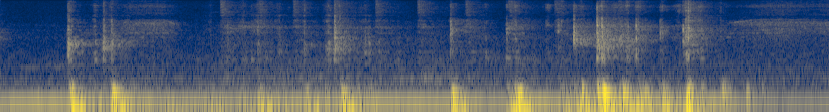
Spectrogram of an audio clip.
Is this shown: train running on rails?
no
